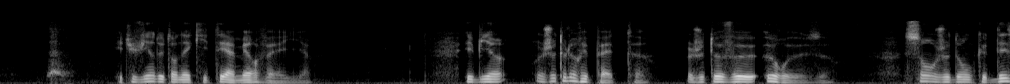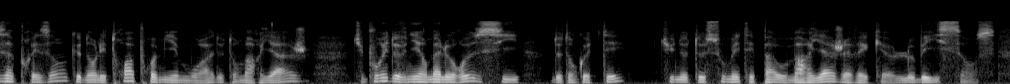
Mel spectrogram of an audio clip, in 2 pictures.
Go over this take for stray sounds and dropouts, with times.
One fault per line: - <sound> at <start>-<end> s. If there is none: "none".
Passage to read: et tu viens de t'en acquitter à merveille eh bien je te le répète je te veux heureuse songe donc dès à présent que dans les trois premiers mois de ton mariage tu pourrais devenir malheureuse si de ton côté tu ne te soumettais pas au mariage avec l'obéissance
- bark at 0.5-0.8 s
